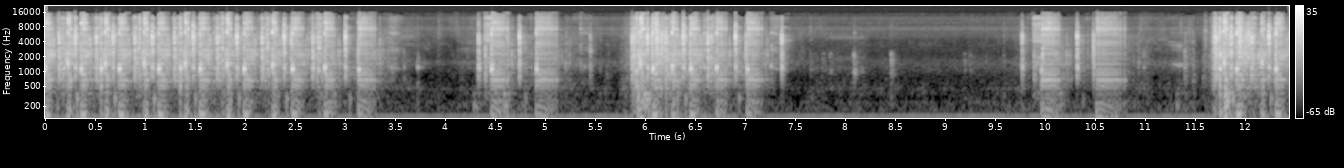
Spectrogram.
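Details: Engine built 1988, not known when last run, crank just straightened, buzz-coil ignition: pops and fires in irregular bursts with quiet gaps, right after first start. Erratic running; owner suspects junk in the fuel system.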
